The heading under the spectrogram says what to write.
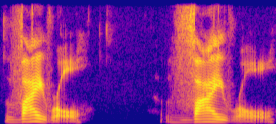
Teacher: remember this RL movement from the r to the L you keep your voice on the whole time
